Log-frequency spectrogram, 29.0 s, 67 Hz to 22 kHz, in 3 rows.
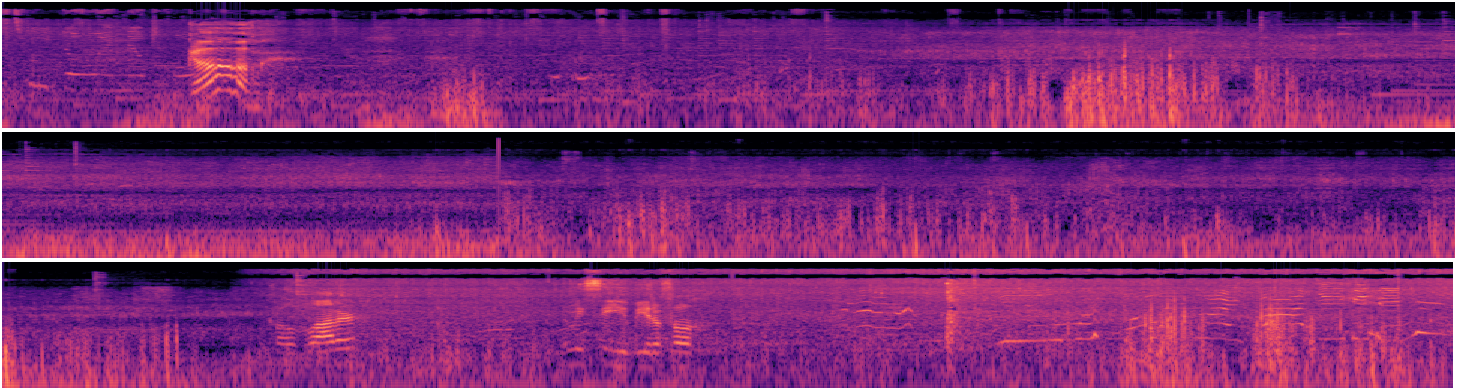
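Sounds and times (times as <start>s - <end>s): vehicle engine rumbling: 0.0s - 15.3s, 16.9s - 29.0s
wind buffeting microphone: 0.0s - 29.0s.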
